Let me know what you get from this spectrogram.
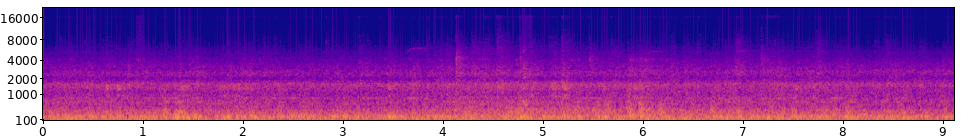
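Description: Steady rumble of a moving NJ Transit commuter train heard from inside a passenger car: wheels and running gear on the rails, with a few faint clicks.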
